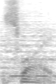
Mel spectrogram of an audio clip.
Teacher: The Z in German makes a TS sound like the end of the word cats, so zwei sounds like TSVI.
